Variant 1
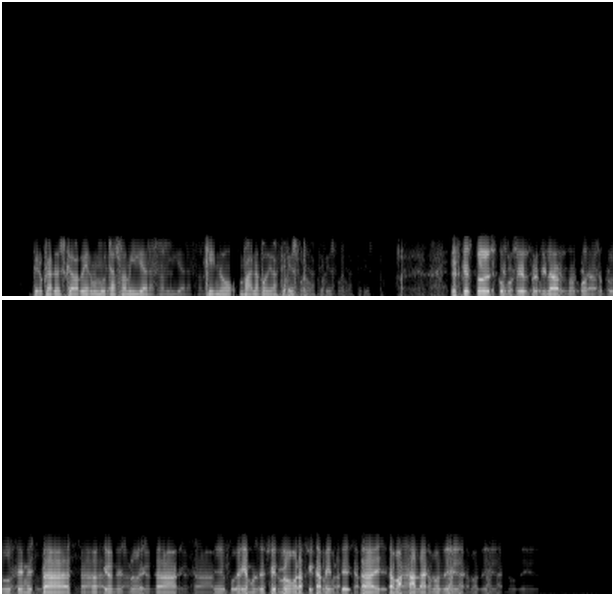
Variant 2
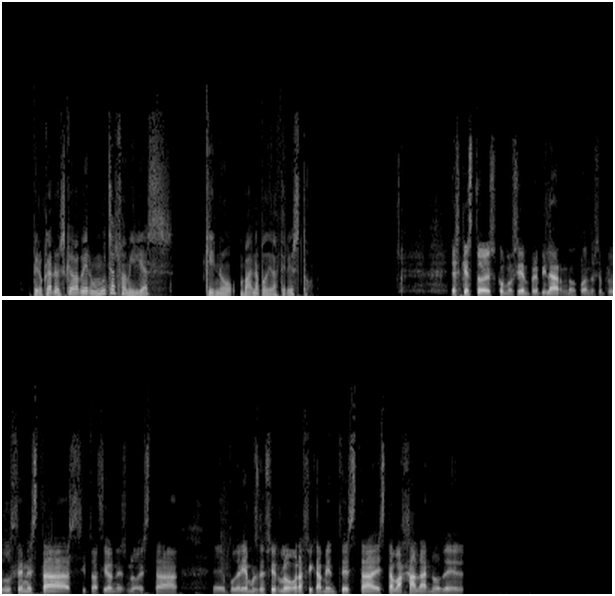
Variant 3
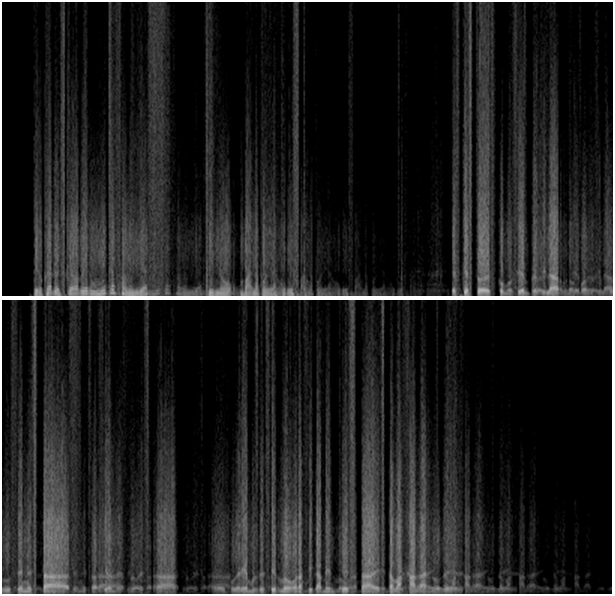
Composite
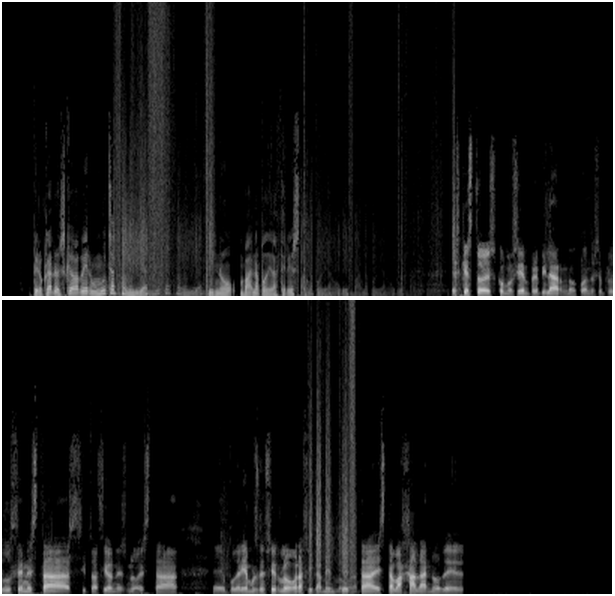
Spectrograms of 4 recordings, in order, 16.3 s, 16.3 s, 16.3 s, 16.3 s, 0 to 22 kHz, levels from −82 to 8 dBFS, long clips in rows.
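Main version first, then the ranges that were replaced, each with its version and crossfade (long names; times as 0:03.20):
2
0:01.49–0:02.85: punch in from 3
0:03.99–0:06.04: punch in from 3
0:12.23–0:12.93: punch in from 3
not used: 1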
